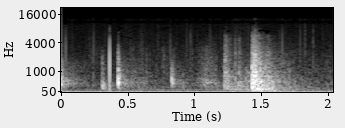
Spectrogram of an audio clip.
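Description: A door swings shut with a solid thunk, preceded by a few small clicks and knocks of handling, the closing impact heavy and close by.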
